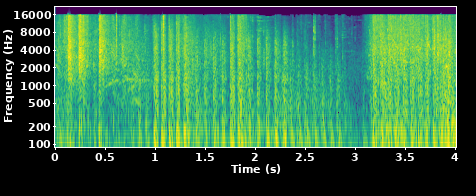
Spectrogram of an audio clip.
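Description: Gunfire in Call of Duty Black Ops 6 online multiplayer, dense rapid automatic bursts rattling almost continuously, loud and close, with a brief lull before the shooting resumes.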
